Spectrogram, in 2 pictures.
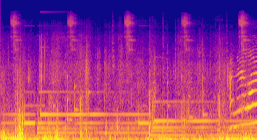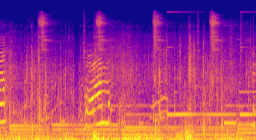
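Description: Background music of held chords that change every second or two, with a light ticking beat and a rising swoop about every two and a half seconds, over a low rumble.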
